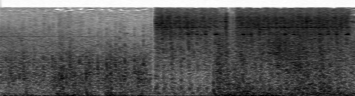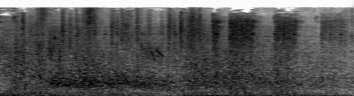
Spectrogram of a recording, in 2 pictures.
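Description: Loud, booming gunfire over the sky of Indonesia: a dense barrage of rapid shots and heavy blasts rolls on without pause, with sharper repeated cracks stacking up toward the end. No voices.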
